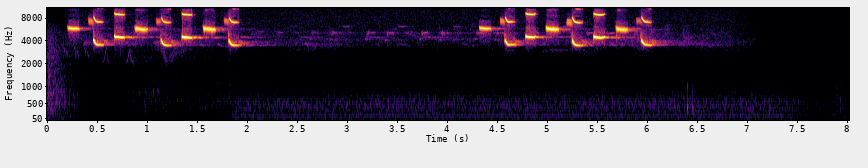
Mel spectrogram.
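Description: A small songbird singing two phrases of about eight quick, high notes each, every note falling in pitch, the second phrase about four seconds in.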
